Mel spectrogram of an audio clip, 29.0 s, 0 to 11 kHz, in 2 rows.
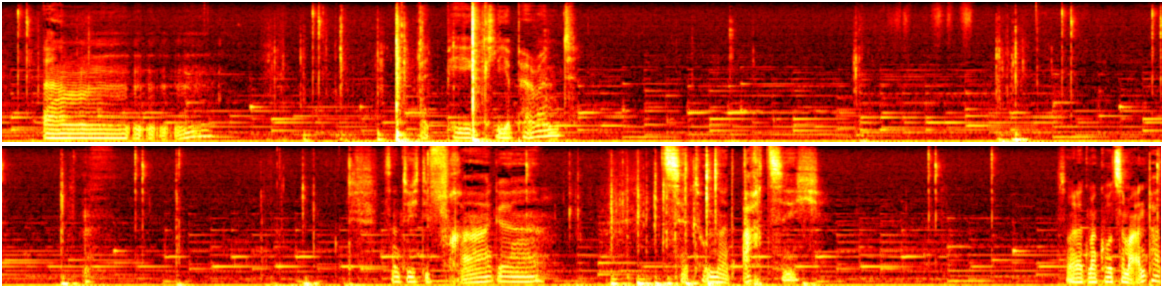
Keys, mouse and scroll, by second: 0.2-2.1 right drag, 3.9-5.7 right drag, 4.9 alt+p, 9.1-12.6 middle drag, 12.6 g, 13.4-16.2 right drag, 15.2 g, 16.3-16.9 drag, 16.9-18.2 middle drag, 18.2 click, 18.3 KP_3, 19.8-21.6 drag, 22.1 r, 23.8-26.2 middle drag, 24.5 s, 26.2-28.7 drag.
